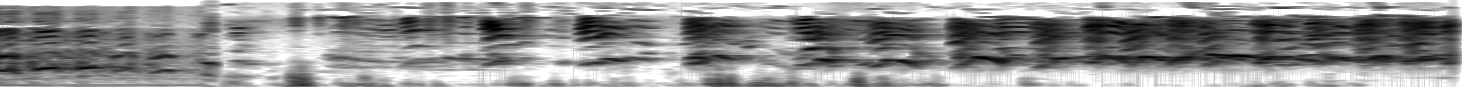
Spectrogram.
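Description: A litter of puppies crying in a dense chorus of many overlapping high, short calls as they chase after their mother, starting about a second in and growing louder and more continuous toward the end.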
